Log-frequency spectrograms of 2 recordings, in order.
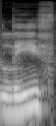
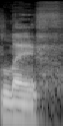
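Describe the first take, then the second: First: The name sounds like the word 'leaf'. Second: The name does not sound like 'leaf'. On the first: This is the common way people say it. The speaker calls it wrong. "I think people pronounce it Leaf" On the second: This is the more accurate way to say it. The speaker calls it right. "but I think it is pronounced Leif"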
